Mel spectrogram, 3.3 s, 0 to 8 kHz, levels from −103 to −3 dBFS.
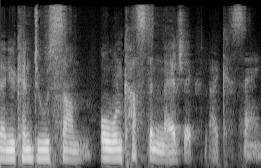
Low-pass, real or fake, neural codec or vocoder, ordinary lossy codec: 7.2 kHz; fake; codec, 16 kHz, 0.5 kbps, X-Codec, HuBERT features, trained on LibriSpeech; AAC, 32 kbps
